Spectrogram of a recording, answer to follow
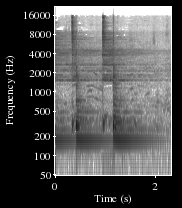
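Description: Folk dance accompaniment: a ringing, pitched percussion instrument struck at a steady beat, about two strokes a second, each stroke ringing on. The last stroke comes just over a second in and fades away, ending the playing.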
